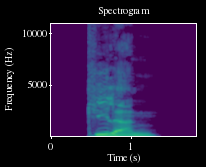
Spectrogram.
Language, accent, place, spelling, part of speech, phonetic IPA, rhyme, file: German, Germany, Berlin, Kielern, noun, [ˈkiːlɐn], -iːlɐn, De-Kielern.ogg
- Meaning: dative plural of Kieler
